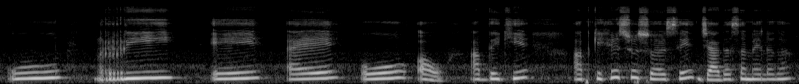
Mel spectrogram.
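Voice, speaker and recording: A woman with a slightly high, warm, husky voice teaches grammar to schoolchildren step by step. She asks questions and answers them herself, slowing down to sound out each letter.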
